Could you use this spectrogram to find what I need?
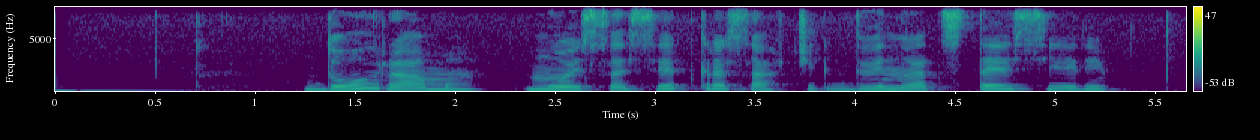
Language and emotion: Russian, positive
